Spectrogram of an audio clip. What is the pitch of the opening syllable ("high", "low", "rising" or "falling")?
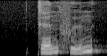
rising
